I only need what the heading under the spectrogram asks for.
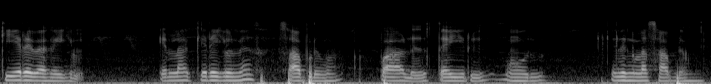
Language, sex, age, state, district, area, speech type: Tamil, female, 60+, Tamil Nadu, Namakkal, rural, spontaneous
